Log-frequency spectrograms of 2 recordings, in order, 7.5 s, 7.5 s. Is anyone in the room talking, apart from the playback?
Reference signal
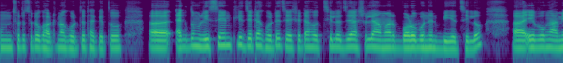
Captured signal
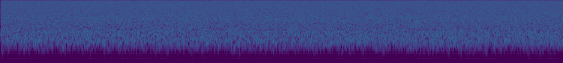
No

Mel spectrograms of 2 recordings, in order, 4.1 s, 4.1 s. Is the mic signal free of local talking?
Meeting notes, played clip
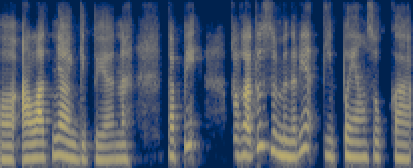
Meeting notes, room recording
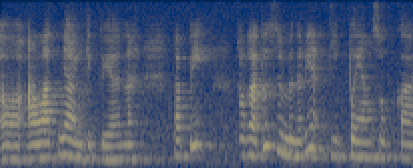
Yes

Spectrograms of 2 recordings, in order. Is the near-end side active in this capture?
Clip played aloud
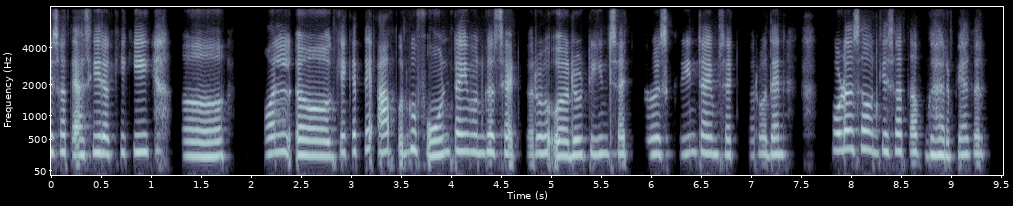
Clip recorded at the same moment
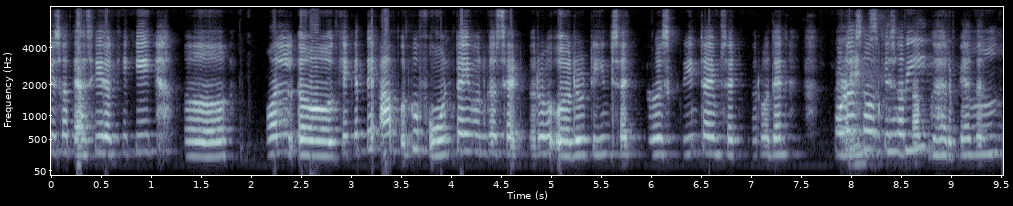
Yes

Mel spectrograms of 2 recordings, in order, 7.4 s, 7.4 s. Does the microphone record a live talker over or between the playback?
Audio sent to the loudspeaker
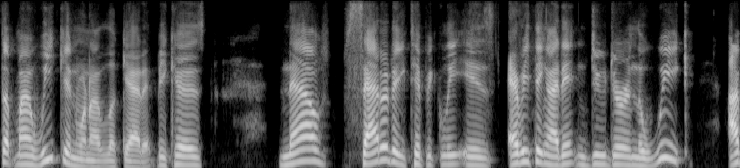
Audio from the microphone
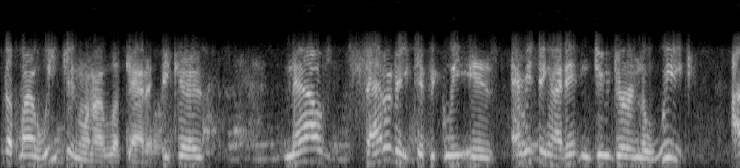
Yes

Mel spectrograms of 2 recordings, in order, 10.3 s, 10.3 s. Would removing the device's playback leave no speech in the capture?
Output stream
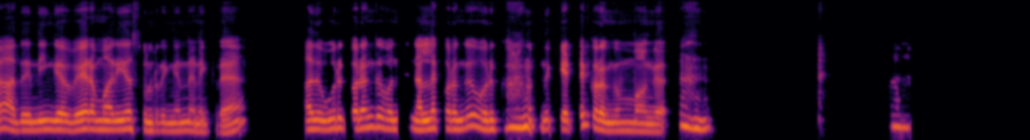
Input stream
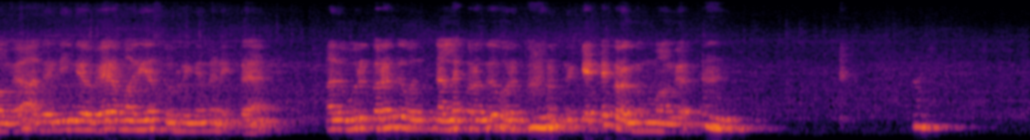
Yes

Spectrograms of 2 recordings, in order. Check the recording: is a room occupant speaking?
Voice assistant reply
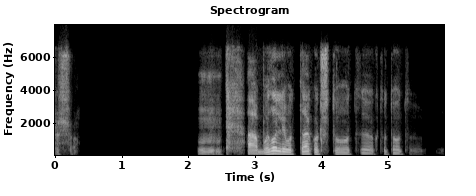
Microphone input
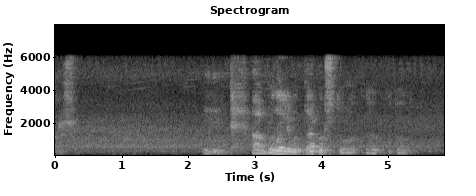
No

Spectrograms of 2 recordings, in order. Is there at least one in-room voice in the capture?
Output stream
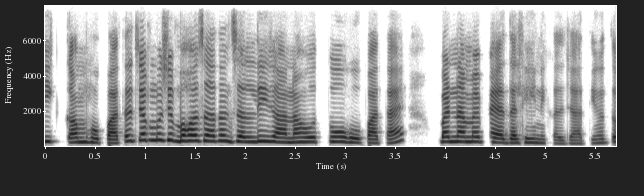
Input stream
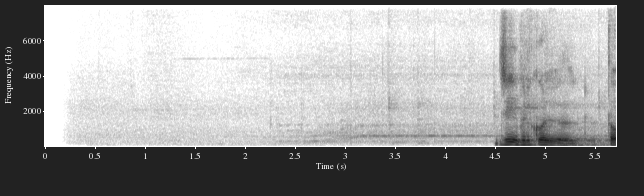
Yes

